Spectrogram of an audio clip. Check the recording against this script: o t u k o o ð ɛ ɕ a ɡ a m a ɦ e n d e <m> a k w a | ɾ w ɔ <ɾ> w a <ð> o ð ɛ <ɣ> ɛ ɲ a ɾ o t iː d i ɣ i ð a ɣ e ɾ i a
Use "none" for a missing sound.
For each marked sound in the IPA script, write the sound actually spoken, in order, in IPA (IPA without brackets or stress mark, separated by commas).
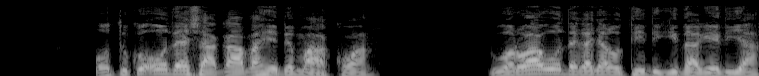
m, ɾ, ɣ, ɣ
